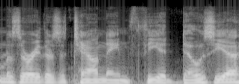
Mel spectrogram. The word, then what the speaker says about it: Theodosia: Missouri, Theodosia is pronounced Theodosia. Keep it smooth and you'll fit right in. Back to you, Ryan. All right, thank you, Yabot. Theodosia.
